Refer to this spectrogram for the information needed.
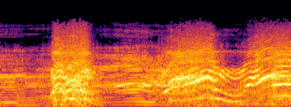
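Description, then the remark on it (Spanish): A loud animal roar with a bear-like growl, rising in several harsh, sustained bursts with rough harmonic rumbling and no speech. “Estaban a pocos kilómetros de la ciudad más cercana, cuando se encontraron con un espantable oso peludo y gruñón.”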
